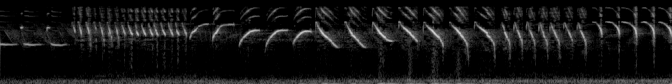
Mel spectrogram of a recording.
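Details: Canary delivering a stimulating song: a short held tone, then a fast buzzy trill, then a long rhythmic run of bright rising and falling whistled notes.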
